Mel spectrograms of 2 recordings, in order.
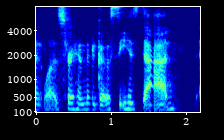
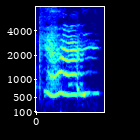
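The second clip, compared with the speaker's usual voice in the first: very high okay, half laugh half cry; 7 dB louder than usual. Real, not acted. Fan overwhelmed by sad scene, teary laughing okay. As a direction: squeak it out between laughing and crying. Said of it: "It's like".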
